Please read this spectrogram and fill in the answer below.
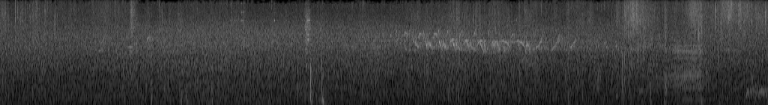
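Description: Outdoor countryside ambience: a steady hiss of air and foliage with a few faint clicks. A rapid high bird trill runs in the middle, and a short animal call comes near the end.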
